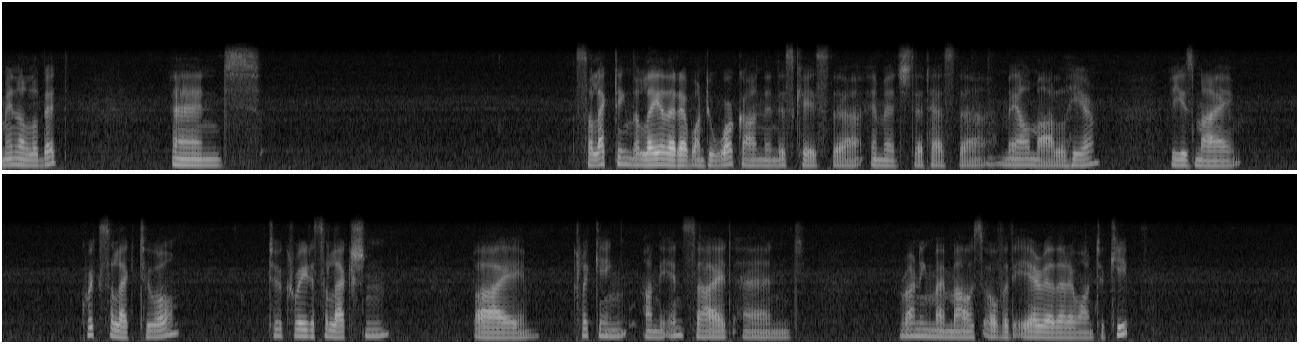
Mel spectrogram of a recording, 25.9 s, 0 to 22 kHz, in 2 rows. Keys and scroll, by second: 0.1 super+=, 0.3 super+=, 0.6 super+=.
